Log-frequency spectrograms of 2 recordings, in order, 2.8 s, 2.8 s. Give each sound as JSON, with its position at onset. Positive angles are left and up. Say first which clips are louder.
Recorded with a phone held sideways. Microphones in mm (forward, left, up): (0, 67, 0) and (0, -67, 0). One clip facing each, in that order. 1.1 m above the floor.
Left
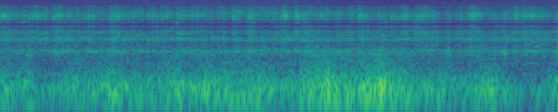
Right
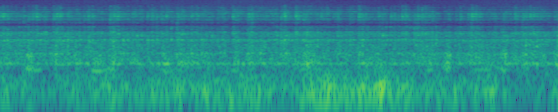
{"t": 0.0, "sound": "a lawn mower", "louder": "right 9 dB", "side_deg": -85}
